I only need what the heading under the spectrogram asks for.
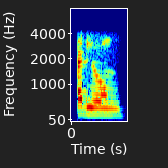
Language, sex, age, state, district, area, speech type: Sindhi, female, 45-60, Uttar Pradesh, Lucknow, rural, conversation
